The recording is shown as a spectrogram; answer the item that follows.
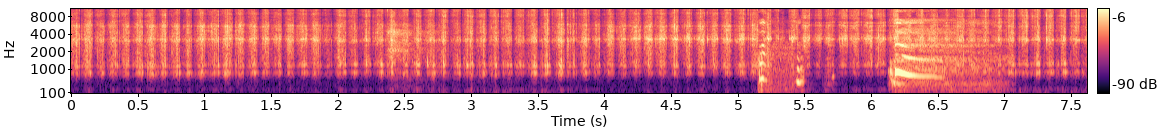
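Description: A toothbrush scrubs teeth in soft, rapid, evenly repeating strokes, faint and steady throughout, with a couple of brief louder breathy noises near the end.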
